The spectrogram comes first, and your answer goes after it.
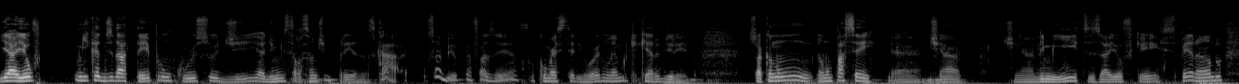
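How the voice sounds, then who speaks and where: Talking at a fairly quick pace, a man with a fairly high but dark, mellow voice uses lively intonation and big swings in loudness. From Brazil, Ribeirão Preto, interior of São Paulo. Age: 40s. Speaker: data technology leader and MBA lecturer. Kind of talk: podcast interview. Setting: studio. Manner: casual, conversational.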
